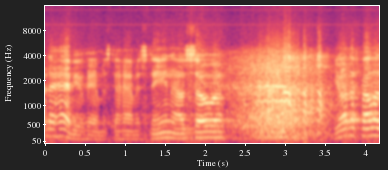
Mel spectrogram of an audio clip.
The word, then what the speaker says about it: Hammerstein: Is it Stein? Is that the way it pronounces? Yes, Stein. Well, it's a great honor to have you here, Mr. Hammerstein.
